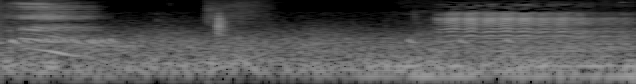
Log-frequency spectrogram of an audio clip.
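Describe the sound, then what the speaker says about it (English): A goat in the game Little Goody Two Shoes bleats a couple of times, a wavering nasal cry that ends in a longer quavering call, fairly faint against a soft ambient bed. "Goat."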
